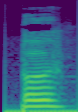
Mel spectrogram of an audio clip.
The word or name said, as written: p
